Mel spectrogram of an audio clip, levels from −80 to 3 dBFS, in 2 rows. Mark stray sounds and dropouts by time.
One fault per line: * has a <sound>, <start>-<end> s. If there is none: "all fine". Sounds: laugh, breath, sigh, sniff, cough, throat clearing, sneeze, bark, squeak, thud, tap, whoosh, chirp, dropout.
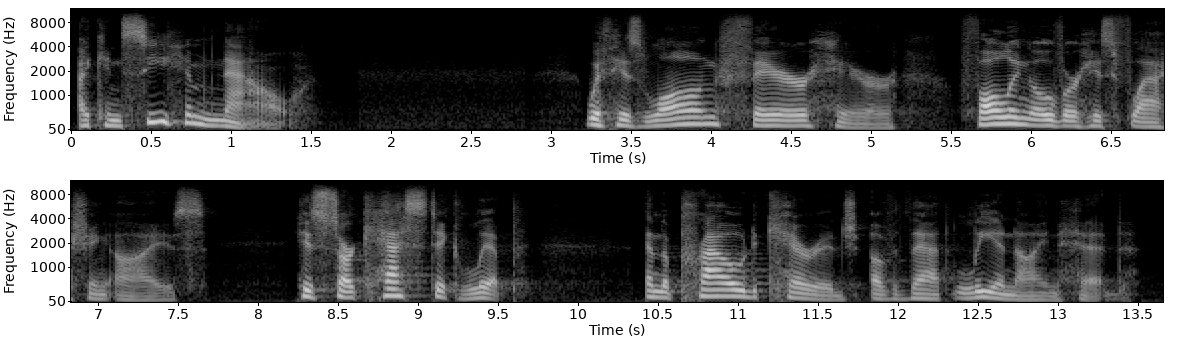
all fine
